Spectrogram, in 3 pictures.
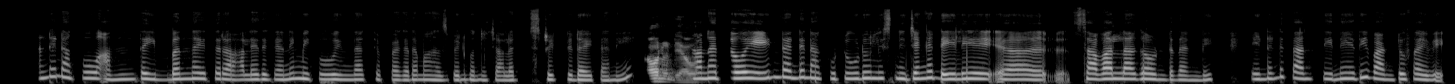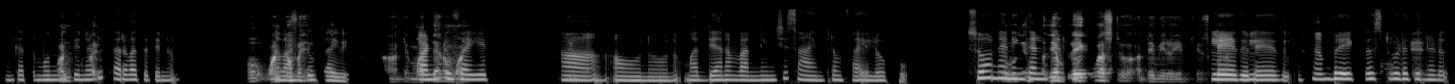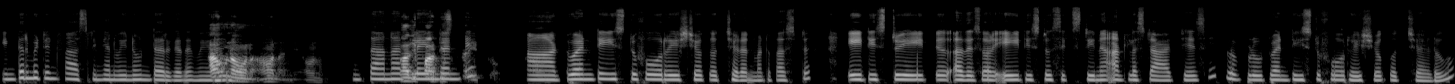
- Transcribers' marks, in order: in English: "హస్బెండ్"; in English: "స్ట్రిక్ట్ డైట్"; in English: "టూ డూ లిస్ట్"; in English: "డైలీ"; in English: "వన్ టు ఫైవే"; in English: "వన్, ఫైవ్"; in English: "వన్ టూ ఫైవే"; in English: "వన్ టూ ఫైవే వన్ టూ ఫైవ్"; in English: "వన్‌కి"; in English: "వన్"; in English: "ఫైవ్"; in English: "సో"; in English: "బ్రే‌క్‌ఫాస్ట్"; in English: "బ్రేక్‌ఫాస్ట్"; in English: "ఇంటర్మిటెంట్ ఫాస్టింగ్"; in English: "ట్వెంటీ ఇస్ టు ఫోర్ రేషియోకి"; in English: "ఫస్ట్. ఎయిట్ ఇస్ టు ఎయిట్"; in English: "సారీ. ఎయిట్ ఇస్ టు సిక్స్టీన్"; in English: "స్టార్ట్"; in English: "ట్వెంటీ ఇస్ టు ఫోర్ రేషియోకి"
- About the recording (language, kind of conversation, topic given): Telugu, podcast, నీ చేయాల్సిన పనుల జాబితాను నీవు ఎలా నిర్వహిస్తావు?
